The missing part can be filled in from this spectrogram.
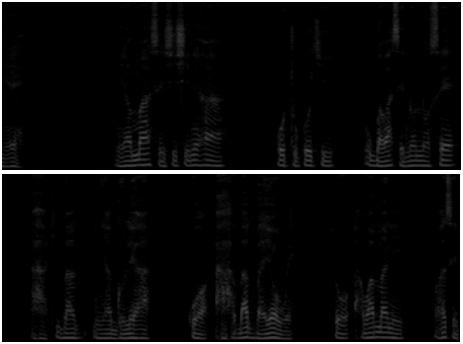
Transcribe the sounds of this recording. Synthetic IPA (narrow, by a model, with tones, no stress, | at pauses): ɲ˨ɛ˨ | mĩ˨a˧ma˦sɛ˨ʃi˧ʃi˧nɛ˦ɦa˦ | o˦tu˧k͡po˦ki˧ | o˦ɡ͡ba˨wa˦sɛ˨nɔ˦nɔ˧sɛ˦ | a˨ha˨ki˧ba˦ɲi˨a˧ɡɔ˨lɛ˦ha˧ | kʷɔ˨a˨hba˦ɡ͡ba˨jɔ˦˨wɛ˨ | so˧a˨wa˦ma˦ni˧˨ | a˨˦sɛ˨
